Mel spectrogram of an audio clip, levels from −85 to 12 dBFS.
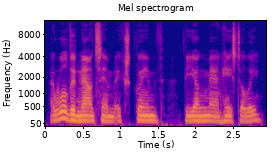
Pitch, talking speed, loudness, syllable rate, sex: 115 Hz, 185 wpm, -19 LUFS, 6.1 syllables/s, male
